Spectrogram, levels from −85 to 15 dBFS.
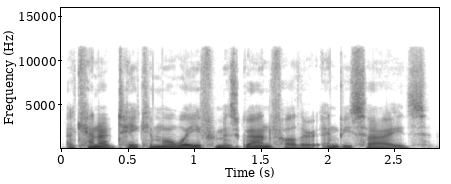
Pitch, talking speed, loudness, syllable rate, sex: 125 Hz, 210 wpm, -16 LUFS, 5.9 syllables/s, male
